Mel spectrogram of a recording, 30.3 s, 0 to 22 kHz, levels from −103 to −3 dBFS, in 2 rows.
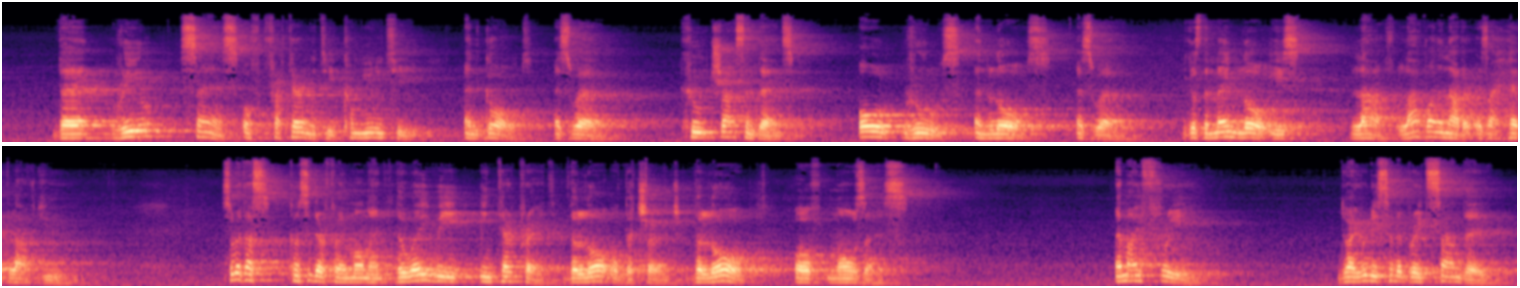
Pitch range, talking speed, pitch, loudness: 130-175 Hz, 120 wpm, 145 Hz, -15 LUFS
